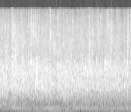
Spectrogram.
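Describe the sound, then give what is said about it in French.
An audience applauds to show its support and love for a family, in a dense, steady wash of clapping that holds at an even level for about two seconds, with no individual claps standing out and no voices. “Alors ce matin, j'aimerais qu'on s'arrête un instant et qu'on puisse applaudir et dire à cette famille que non seulement nous sommes avec eux, mais comme nous sommes inspirés, ils vont applaudir fort et lui communiquer votre amour.”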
